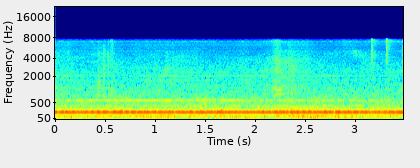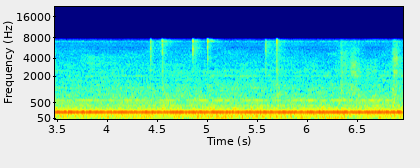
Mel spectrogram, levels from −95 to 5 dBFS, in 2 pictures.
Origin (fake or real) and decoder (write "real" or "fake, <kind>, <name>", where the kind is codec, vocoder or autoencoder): fake, codec, DAC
